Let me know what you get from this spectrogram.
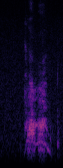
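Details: Eight-week-old male toy poodle puppy indoors, acting sassy; one short, high, slightly whiny yap lasting about half a second, followed by a tiny faint squeak.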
